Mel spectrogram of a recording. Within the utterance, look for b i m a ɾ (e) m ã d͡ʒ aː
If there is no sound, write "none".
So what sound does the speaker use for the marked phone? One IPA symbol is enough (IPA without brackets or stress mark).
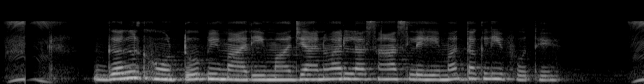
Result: i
